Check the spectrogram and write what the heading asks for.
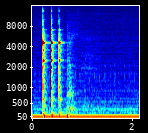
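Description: Three quick light clinks of small hard objects knocking together, each with a brief ringing, bunched within half a second near the start. The objects are makeup items, such as a brush and a compact, being handled.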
